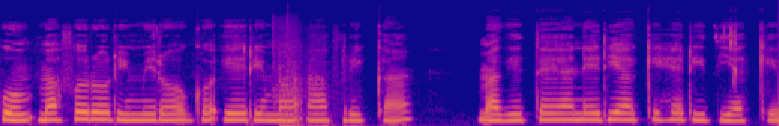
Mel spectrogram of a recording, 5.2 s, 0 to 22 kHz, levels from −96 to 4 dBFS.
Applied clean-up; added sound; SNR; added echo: neural mask model RNNoise.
